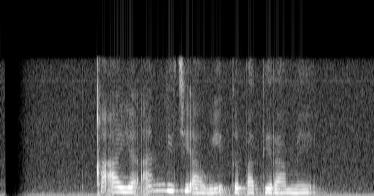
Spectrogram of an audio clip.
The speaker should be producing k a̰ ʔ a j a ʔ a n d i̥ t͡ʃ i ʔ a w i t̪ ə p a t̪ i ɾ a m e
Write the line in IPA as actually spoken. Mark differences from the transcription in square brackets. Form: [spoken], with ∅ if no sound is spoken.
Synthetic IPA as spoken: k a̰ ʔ a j a ʔ a n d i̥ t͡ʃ i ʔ a w i t̪ ə p a t̪ i ɾ a m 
